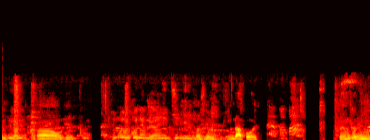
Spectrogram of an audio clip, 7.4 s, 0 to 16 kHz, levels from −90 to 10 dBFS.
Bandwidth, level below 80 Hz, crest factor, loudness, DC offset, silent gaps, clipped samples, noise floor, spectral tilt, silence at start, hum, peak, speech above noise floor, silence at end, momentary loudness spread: 8 kHz; -56 dBFS; 22 dB; -26 LUFS; under 0.1%; 1.92-1.96 s, 6.14-6.18 s; under 0.1%; -46 dBFS; -6 dB/octave; 0.05 s; none; -4 dBFS; 21 dB; 0 s; 21 LU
